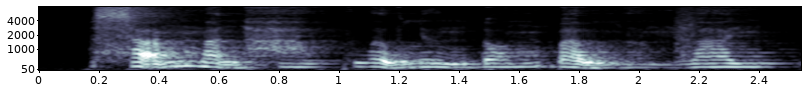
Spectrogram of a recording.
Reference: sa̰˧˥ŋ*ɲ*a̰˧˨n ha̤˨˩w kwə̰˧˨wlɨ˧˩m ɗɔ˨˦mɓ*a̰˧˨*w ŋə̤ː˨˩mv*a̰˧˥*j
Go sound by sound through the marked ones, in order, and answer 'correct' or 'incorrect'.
incorrect, correct, incorrect

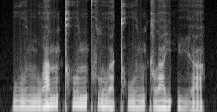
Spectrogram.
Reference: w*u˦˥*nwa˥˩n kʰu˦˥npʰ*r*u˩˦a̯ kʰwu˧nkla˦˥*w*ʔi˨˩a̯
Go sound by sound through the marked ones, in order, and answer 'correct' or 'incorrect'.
incorrect, incorrect, incorrect

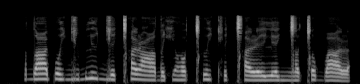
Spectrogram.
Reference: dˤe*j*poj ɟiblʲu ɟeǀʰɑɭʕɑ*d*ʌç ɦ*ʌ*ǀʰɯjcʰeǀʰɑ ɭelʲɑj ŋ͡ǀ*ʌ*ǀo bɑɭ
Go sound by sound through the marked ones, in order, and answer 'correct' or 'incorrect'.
correct, incorrect, incorrect, correct

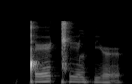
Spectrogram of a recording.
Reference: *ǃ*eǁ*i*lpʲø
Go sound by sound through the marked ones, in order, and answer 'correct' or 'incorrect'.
correct, correct

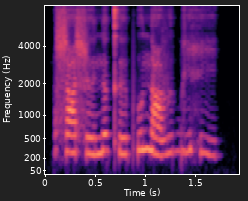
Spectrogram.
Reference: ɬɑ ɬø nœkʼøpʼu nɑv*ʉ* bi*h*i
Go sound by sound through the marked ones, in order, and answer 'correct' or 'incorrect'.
correct, correct

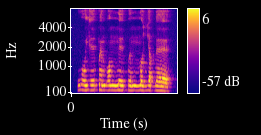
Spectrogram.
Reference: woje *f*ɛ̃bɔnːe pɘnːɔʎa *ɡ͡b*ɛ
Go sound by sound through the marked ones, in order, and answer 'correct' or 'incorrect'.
incorrect, incorrect

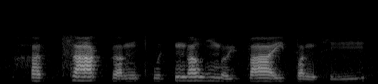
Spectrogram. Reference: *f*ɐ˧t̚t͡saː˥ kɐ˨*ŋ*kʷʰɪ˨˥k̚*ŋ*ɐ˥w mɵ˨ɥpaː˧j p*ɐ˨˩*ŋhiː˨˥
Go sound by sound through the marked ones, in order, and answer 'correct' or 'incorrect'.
incorrect, correct, correct, correct

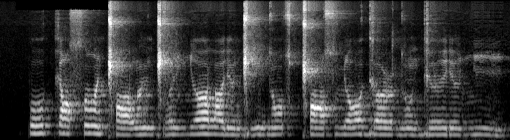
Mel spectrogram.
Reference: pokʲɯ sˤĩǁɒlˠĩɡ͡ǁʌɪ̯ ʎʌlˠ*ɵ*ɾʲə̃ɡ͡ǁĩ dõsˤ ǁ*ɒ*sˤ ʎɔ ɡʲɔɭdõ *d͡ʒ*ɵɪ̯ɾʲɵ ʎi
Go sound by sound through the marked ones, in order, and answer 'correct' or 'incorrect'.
incorrect, correct, incorrect

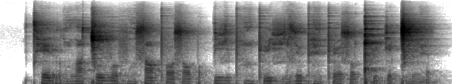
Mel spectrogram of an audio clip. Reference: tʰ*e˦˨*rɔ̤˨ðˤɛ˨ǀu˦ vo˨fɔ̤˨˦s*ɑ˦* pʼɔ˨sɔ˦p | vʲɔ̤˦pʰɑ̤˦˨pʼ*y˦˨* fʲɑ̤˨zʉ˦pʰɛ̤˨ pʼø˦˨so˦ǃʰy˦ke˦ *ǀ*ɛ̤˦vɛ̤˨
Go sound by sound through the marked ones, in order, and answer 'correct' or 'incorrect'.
correct, correct, correct, correct

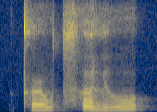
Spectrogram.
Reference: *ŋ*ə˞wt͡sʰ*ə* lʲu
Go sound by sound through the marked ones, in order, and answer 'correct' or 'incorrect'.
incorrect, correct

